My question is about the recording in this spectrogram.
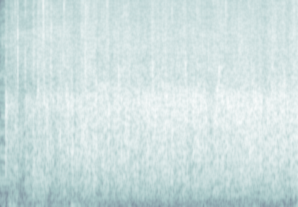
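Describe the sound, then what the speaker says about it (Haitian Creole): Wedding guests give a loud, dense round of clapping that carries on steadily and close by for the whole stretch, with no pause or break. "Un gros applaudissement pour eux"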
